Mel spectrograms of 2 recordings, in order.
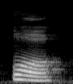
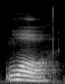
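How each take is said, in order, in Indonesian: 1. Nadanya turun tajam dan mendadak. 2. Nadanya turun tajam dan mendadak.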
